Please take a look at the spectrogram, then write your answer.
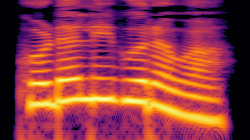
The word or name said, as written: ಕೊಡಲಿಗೊರವ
